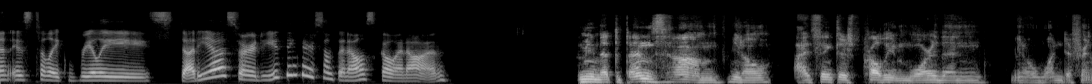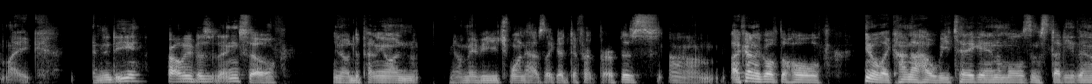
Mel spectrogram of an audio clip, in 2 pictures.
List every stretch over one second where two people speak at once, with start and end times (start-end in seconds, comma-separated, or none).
none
